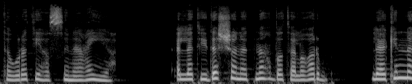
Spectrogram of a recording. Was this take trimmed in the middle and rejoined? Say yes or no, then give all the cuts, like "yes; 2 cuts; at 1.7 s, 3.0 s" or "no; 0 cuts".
no; 0 cuts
